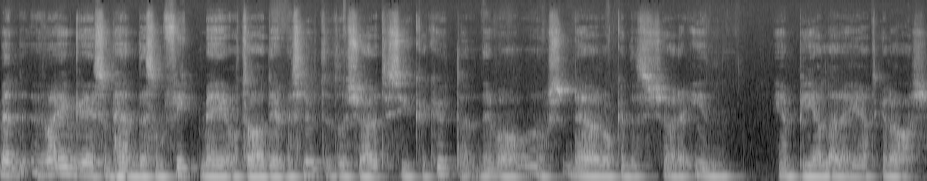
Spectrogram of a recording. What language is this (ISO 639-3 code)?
swe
